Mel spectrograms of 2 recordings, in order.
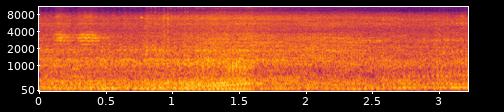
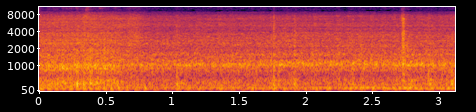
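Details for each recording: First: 2015 Honda BeAT FI scooter after repair, idling with a smooth even hum and no kletek rattle; earlier noise traced to the dynamo, not the bearing: normal running, no CVT rattle. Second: Honda Beat FI scooter idling with a loose uneven rattle from the CVT; rear wheel turns without throttle as the clutch drags, vibration on pull-away persisting even after the owner replaced the clutch parts.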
